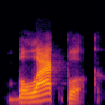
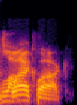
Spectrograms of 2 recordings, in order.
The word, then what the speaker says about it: Blacklock: the name of Ross Blackbook. What was it? I think I said the last name wrong. Is it Blackman? Blackman, thank you. Is it Ross Blackman? I can't read Blacklock. Blacklock. Blacklock, thank you.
